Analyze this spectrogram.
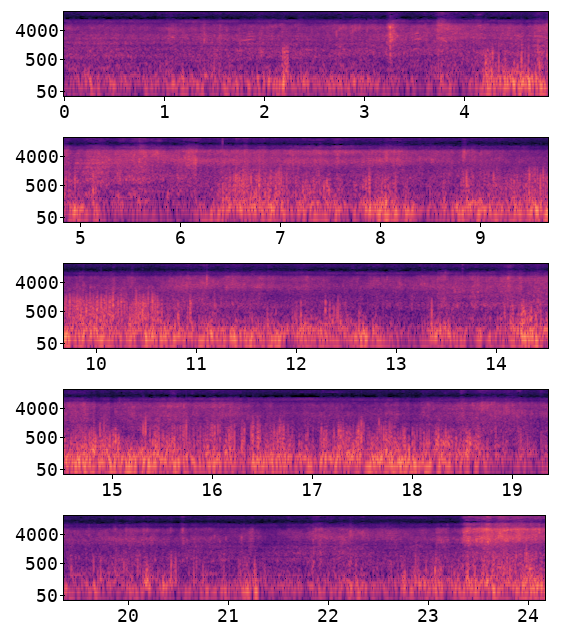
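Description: Small waves lap on a pebbly shore.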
